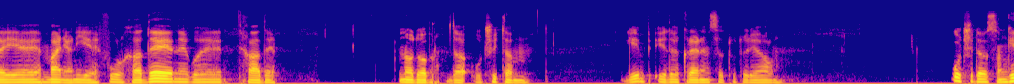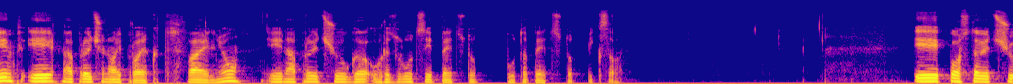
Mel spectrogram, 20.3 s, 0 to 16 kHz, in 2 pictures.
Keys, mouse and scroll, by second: 4.6-5.2 scroll down 2, 6.2 click, 8.5 click, 11.2 click, 12.0 click, 13.3 click, 15.6 KP_5, 16.4 click, 16.4 KP_0, 17.4 click, 17.5 KP_5, 17.8 KP_0, 18.9 click.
